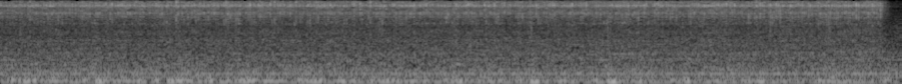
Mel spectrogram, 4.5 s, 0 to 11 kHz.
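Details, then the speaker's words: Hornby model locomotive with freshly serviced X04 motor and chassis, running in after first power-up: steady high-pitched whir with a light even rasp, no catches, quieter than it was when first started. "When I first powered this up, it was quite noisy, but as you can hear, the more it's running in, the sweeter it's starting to sound."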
